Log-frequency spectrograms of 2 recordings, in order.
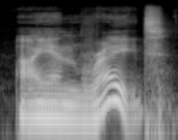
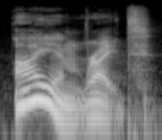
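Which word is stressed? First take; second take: right; I. First: The stress is on the word right. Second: The stress is on the word I. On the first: "第三个哒哒哒I am right" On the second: "第一种哒哒哒I am right"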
